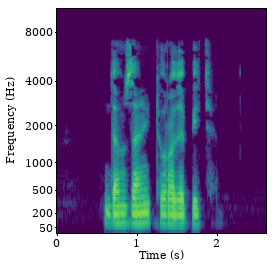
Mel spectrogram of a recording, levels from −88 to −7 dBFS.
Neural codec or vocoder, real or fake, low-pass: none; real; 7.2 kHz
